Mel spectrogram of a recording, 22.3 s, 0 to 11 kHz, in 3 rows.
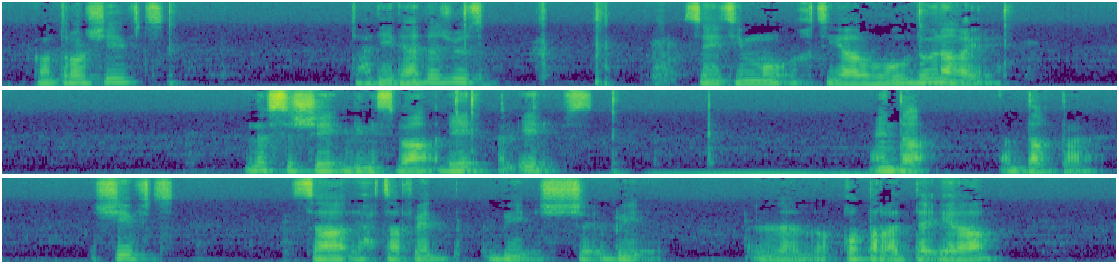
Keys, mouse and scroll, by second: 0.7-2.8 ctrl+shift+drag, 3.5 Return, 5.7 click, 10.0 click, 11.0-22.2 drag.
